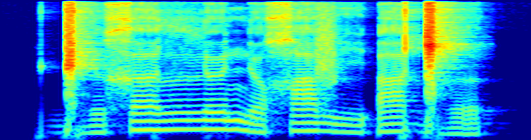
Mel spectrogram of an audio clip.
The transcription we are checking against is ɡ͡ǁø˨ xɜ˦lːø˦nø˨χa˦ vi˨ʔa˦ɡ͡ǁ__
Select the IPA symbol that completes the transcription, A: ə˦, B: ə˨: B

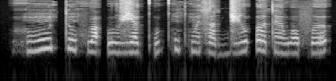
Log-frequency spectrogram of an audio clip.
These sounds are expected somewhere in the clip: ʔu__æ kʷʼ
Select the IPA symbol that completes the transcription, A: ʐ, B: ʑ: B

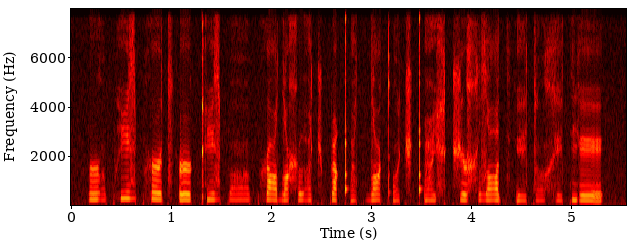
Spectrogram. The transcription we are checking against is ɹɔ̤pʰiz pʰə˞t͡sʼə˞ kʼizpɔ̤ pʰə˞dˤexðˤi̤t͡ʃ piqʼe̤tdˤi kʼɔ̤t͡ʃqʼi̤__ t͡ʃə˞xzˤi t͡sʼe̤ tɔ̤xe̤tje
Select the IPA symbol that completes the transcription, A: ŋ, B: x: B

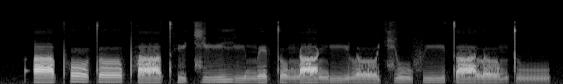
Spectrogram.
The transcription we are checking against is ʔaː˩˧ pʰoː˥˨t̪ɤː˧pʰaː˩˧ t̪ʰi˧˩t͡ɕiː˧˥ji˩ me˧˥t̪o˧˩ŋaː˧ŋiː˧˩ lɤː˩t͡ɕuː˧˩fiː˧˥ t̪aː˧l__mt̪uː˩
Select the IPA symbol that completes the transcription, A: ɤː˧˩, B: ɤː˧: B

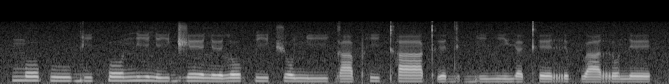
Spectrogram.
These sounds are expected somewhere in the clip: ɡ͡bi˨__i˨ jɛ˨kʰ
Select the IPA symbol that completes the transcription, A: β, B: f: A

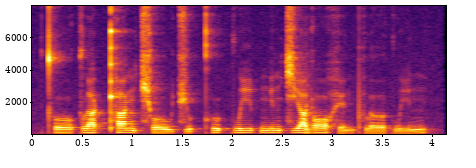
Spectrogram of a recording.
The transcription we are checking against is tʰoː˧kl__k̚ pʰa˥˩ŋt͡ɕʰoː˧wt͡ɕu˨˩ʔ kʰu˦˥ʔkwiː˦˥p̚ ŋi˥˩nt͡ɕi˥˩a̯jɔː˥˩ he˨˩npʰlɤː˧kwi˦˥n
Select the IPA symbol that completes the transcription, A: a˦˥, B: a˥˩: A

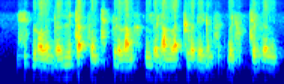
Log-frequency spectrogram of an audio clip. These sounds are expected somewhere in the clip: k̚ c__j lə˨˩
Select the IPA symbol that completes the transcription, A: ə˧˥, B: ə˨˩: A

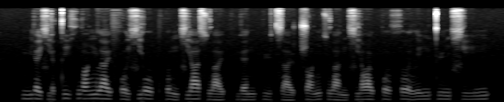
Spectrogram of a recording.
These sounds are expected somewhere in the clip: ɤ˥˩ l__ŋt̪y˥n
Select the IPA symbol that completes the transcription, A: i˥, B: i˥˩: A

